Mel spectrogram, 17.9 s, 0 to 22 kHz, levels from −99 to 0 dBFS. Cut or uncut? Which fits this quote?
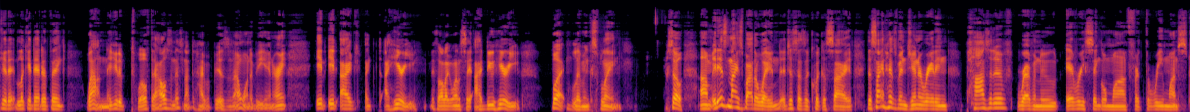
uncut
